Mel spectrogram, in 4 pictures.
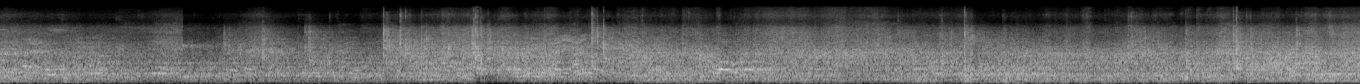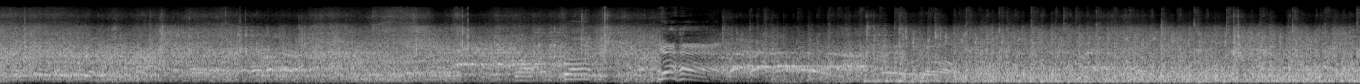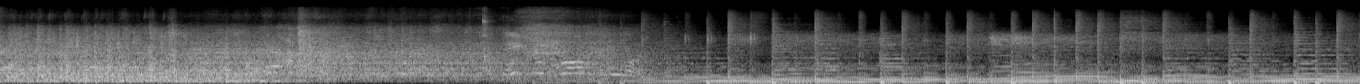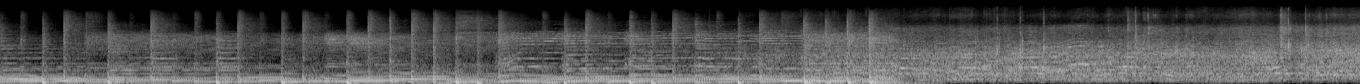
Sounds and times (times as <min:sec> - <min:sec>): Male speech, man speaking: 0:00.0 - 0:01.9, 0:05.0 - 0:06.4, 0:07.0 - 0:07.7, 0:13.2 - 0:16.5, 0:18.4 - 0:20.9, 0:22.3 - 0:23.3, 0:32.1 - 0:33.7.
